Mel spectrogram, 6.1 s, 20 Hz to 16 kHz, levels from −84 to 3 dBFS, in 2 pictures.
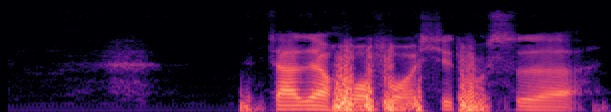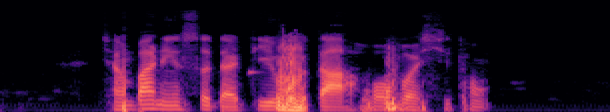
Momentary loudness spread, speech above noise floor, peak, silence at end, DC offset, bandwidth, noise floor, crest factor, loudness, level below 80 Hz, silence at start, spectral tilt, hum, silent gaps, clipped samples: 18 LU; 53 dB; 0 dBFS; 0.65 s; under 0.1%; 10.5 kHz; -71 dBFS; 20 dB; -19 LUFS; -38 dBFS; 1.2 s; -8.5 dB/octave; 50 Hz at -40 dBFS; none; under 0.1%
